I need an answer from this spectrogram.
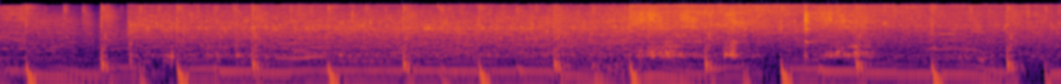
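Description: A spice gravy with tomatoes sizzling and frying in an iron karahi while a metal ladle stirs and scrapes through it, the sizzle strongest in the middle. Background music with a steady beat plays underneath.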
